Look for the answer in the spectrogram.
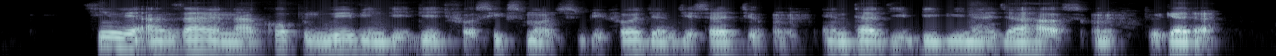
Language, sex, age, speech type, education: Nigerian Pidgin, male, 15-29, spontaneous, tertiary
